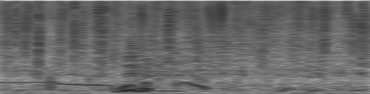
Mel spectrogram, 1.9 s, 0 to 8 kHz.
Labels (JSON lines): {"label": "biophony, cascading saw", "recorder": "SoundTrap 600 or HydroMoth"}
